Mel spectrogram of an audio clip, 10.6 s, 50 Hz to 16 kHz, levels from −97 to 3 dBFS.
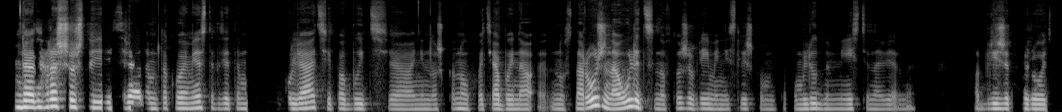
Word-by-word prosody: Да, 210 Hz, 0 st, +10 dB
это 210 Hz, 0 st, +7 dB
хорошо, 230 Hz, +1 st, +7 dB
что 210 Hz, -1 st, -2 dB
есть 190 Hz, -1 st, -2 dB
рядом 180 Hz, -2 st, +2 dB
такое 175 Hz, +1 st, -3 dB
место, 185 Hz, +1 st, -2 dB
где 165 Hz, 0 st, -7 dB
ты 165 Hz, -, -14 dB
можешь 165 Hz, -, -8 dB, 0.4 s
погулять 175 Hz, +4 st, -1 dB
и -, -, -7 dB
побыть, 160 Hz, 0 st, -8 dB
а, 150 Hz, -1 st, -9 dB
немножко, 150 Hz, +1 st, -12 dB
ну 160 Hz, -2 st, -6 dB
хотя 155 Hz, 0 st, -5 dB
бы 155 Hz, 0 st, -6 dB
на 150 Hz, 0 st, -7 dB, 0.2 s
ну, 155 Hz, -1 st, -11 dB
снаружи, 190 Hz, -, +4 dB
на 160 Hz, -2 st, +2 dB
улице, 215 Hz, -4 st, +3 dB
но, 150 Hz, -, -9 dB
в -, -, -27 dB
то 175 Hz, -, -10 dB
же 170 Hz, -1 st, -7 dB
время, 160 Hz, 0 st, -8 dB
не 150 Hz, 0 st, -13 dB
слишком 150 Hz, -1 st, -16 dB
таком 155 Hz, 0 st, -15 dB
людном 160 Hz, -1 st, -5 dB
месте, 155 Hz, 0 st, -11 dB
наверно, 150 Hz, -, -16 dB, 0.6 s
а -, -, -15 dB
ближе 165 Hz, +1 st, -2 dB
к -, -, -28 dB
природе. 155 Hz, -2 st, -2 dB
160 Hz, 220 wpm, -24 LUFS, 155-180 Hz, 0.6 s, Да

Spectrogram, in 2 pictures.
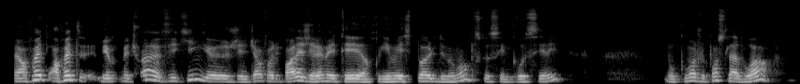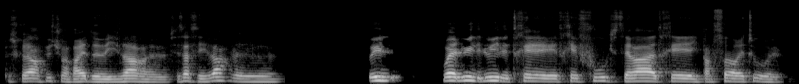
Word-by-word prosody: Mais 140 Hz, -, +1 dB
en 145 Hz, -, 0 dB
fait 215 Hz, +1 st, +3 dB
en -, -, +2 dB
fait, 210 Hz, +1 st, +3 dB, 0.2 s
mais 140 Hz, -1 st, 0 dB
mais 145 Hz, -2 st, -6 dB
tu -, -, -13 dB
vois, 215 Hz, +1 st, 0 dB
heu, -, -, 0 dB
Viking, 175 Hz, +7 st, -5 dB
heu, 135 Hz, -2 st, +2 dB
j'ai 125 Hz, 0 st, -5 dB
déjà 150 Hz, +6 st, -2 dB
entendu 140 Hz, -3 st, -3 dB
parler, 145 Hz, +7 st, +3 dB
j'ai 135 Hz, -5 st, 0 dB
même 145 Hz, +2 st, +2 dB
été, 135 Hz, 0 st, +4 dB
entre 125 Hz, 0 st, -3 dB
guillemets, 130 Hz, 0 st, +2 dB
«spoil» 140 Hz, +2 st, -1 dB
de 125 Hz, -, -4 dB
moments, 135 Hz, -, -2 dB
parce 205 Hz, 0 st, -11 dB
que 130 Hz, -, -7 dB
c'est 125 Hz, 0 st, -9 dB
une -, -, -9 dB
grosse 125 Hz, +1 st, -3 dB
série 140 Hz, -, -5 dB, 1.0 s
donc 125 Hz, 0 st, -8 dB
moi, 170 Hz, -, +1 dB
je -, -, -6 dB
pense 185 Hz, +1 st, -5 dB
la 140 Hz, -2 st, +2 dB
voir, 175 Hz, -, -1 dB, 0.2 s
parce 125 Hz, -, -18 dB
que -, -, -6 dB
là, 140 Hz, 0 st, +4 dB
en -, -, -6 dB
plus 155 Hz, +2 st, -9 dB
tu 145 Hz, -, -11 dB
m'as 130 Hz, -, -4 dB
parlé 130 Hz, +1 st, +3 dB
de 125 Hz, -1 st, +1 dB
Ivar, 125 Hz, +2 st, +2 dB
heu, 115 Hz, -1 st, -7 dB
c'est 120 Hz, -, -13 dB
ça, 160 Hz, 0 st, +2 dB
c'est 135 Hz, -4 st, -5 dB
Ivar, 175 Hz, +4 st, 0 dB
le 125 Hz, -2 st, -4 dB, 0.9 s
oui, 175 Hz, +1 st, +7 dB, 0.6 s
ouais, 175 Hz, 0 st, +9 dB
lui 180 Hz, +2 st, +5 dB
lui 170 Hz, +3 st, +3 dB
il 165 Hz, -, +3 dB
est 140 Hz, -, -1 dB
très, 140 Hz, -2 st, +1 dB
très 135 Hz, +2 st, -5 dB
fou 165 Hz, +5 st, -4 dB
et -, -, -14 dB
cetera, 145 Hz, -1 st, +5 dB
très, 140 Hz, -1 st, 0 dB
il 125 Hz, -, -6 dB
parle 125 Hz, 0 st, -6 dB
fort 135 Hz, +1 st, 0 dB
et 130 Hz, -, -2 dB
tout, 145 Hz, +2 st, -7 dB
ouais. 120 Hz, -3 st, -5 dB
140 Hz, 265 wpm, -23 LUFS, 130-155 Hz, 1.0 s, ouais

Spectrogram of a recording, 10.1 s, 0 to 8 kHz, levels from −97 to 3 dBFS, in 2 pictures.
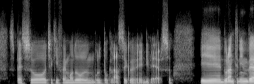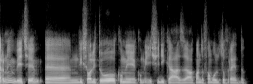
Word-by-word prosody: spesso 100 Hz, +2 st, 0 dB
c'è 100 Hz, -, -3 dB
chi 100 Hz, -, -6 dB
fa 95 Hz, -1 st, -7 dB
in -, -, -4 dB
modo 95 Hz, -1 st, -1 dB
molto 95 Hz, +1 st, -7 dB
classico -, -, -5 dB
e -, -, -5 dB
diverso. -, -, -4 dB, 0.5 s
Ehm, 120 Hz, -1 st, +4 dB
durante 125 Hz, +1 st, +4 dB
l'inverno 130 Hz, 0 st, +5 dB
invece, 130 Hz, -3 st, 0 dB
ehm, 95 Hz, -1 st, +1 dB
di 105 Hz, +1 st, -1 dB
solito 120 Hz, +5 st, +3 dB
come 110 Hz, -4 st, -1 dB
come -, -, -7 dB
esci 110 Hz, -, -3 dB
di 110 Hz, 0 st, -2 dB
casa, 100 Hz, 0 st, -1 dB
quando 100 Hz, 0 st, -3 dB
fa 100 Hz, +2 st, -6 dB
molto 100 Hz, 0 st, -3 dB
freddo? 100 Hz, -1 st, -6 dB
105 Hz, 155 wpm, -24 LUFS, 100-120 Hz, 0.5 s, l'inverno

